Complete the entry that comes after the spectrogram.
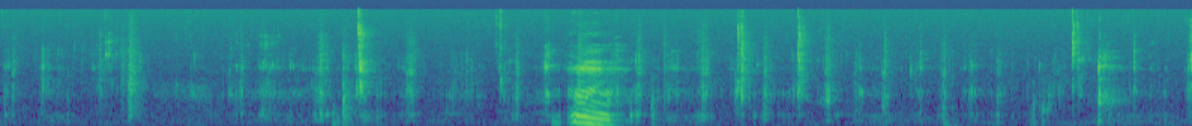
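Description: Close-miked chewing of kimchi, with small wet crunches and mouth clicks throughout. About five seconds in there is a short hummed voice sound.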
